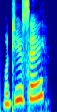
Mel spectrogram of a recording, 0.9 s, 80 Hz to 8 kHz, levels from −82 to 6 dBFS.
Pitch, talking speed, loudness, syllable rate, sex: 315 Hz, 275 wpm, -15 LUFS, 6.2 syllables/s, female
